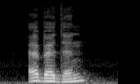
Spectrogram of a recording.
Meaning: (adverb) 1. forever, always 2. never 3. not at all, on no account, absolutely not; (interjection) never!, not at all!, by no means!
- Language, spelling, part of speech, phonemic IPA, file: Arabic, أبدا, adverb / interjection, /ʔa.ba.dan/, Ar-أبداً.ogg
